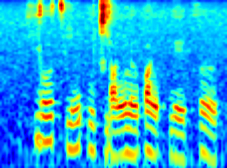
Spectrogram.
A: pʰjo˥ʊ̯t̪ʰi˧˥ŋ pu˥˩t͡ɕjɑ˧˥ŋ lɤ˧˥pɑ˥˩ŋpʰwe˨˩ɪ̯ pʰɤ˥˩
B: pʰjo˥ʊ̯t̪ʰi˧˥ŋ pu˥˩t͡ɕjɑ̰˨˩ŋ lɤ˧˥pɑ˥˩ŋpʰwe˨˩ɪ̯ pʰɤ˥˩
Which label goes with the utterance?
A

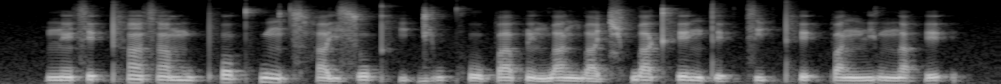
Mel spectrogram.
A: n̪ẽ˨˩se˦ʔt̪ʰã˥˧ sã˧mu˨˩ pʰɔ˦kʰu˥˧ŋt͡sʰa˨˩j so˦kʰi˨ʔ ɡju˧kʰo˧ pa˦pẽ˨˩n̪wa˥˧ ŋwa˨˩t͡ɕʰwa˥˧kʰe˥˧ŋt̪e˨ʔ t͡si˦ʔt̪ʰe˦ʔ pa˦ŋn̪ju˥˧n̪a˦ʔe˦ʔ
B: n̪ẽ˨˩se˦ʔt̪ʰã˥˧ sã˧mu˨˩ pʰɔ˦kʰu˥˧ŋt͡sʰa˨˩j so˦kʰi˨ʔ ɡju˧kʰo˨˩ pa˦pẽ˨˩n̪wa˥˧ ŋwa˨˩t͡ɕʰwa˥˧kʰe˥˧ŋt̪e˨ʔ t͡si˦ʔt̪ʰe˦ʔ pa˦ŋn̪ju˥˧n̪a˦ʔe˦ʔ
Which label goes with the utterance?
B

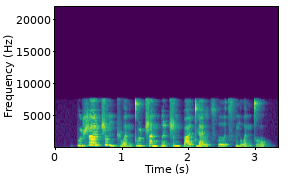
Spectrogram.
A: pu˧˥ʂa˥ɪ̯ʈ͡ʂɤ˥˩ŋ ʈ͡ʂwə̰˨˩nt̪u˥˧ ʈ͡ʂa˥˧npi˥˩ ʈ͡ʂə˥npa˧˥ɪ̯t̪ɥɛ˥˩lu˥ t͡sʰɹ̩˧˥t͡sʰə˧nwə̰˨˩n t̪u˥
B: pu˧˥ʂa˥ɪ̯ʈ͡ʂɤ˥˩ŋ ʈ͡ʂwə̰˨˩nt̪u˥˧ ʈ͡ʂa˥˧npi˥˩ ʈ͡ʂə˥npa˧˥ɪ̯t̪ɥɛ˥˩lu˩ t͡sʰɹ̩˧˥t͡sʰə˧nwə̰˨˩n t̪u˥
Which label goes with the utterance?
B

